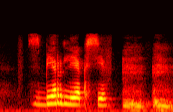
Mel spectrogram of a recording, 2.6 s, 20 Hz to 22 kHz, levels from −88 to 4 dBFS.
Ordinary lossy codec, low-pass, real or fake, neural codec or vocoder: MP3, 48 kbps; 7.2 kHz; real; none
